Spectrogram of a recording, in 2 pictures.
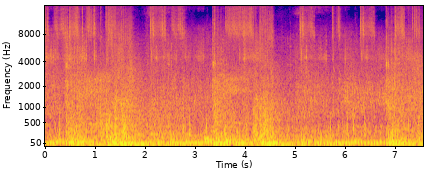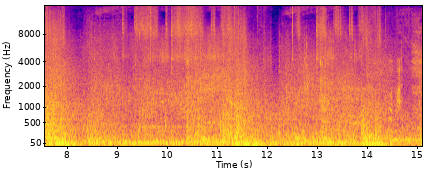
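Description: Dense, loud gunfire and explosions fill a battle in the video game Horizon Zero Dawn Remastered, with continuous booms and bursts and voices shouting over the fighting.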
